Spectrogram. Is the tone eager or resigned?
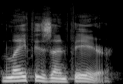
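resigned. It is said with a resigned, deflated tone. Unfairness is a reason to give up. The speaker calls it wrong.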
